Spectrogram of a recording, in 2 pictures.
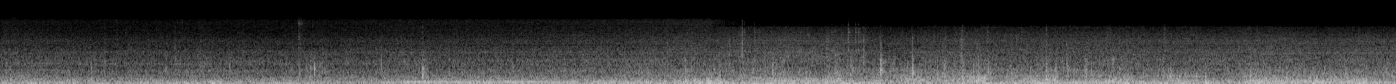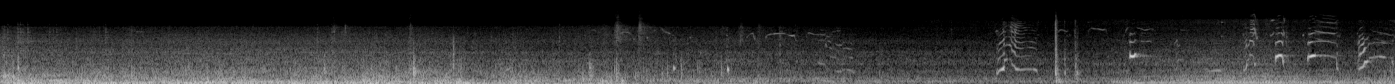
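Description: Tyres crunch over leaves and dirt on a bumpy track.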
